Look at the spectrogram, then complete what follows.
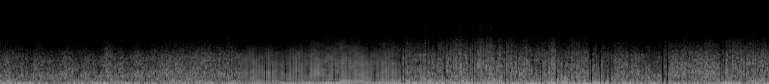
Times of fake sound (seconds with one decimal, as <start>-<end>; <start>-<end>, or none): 2.4-4.0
